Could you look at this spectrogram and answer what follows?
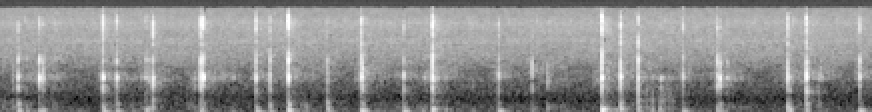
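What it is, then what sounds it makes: Stretched canvas on wooden frame tapped. The long nails of both hands rapidly tap the front of a small white stretched canvas on a hollow wooden frame, embroidered with black thread and held upright. About nineteen quiet, dry clicks come in an irregular patter, each pairing a soft low thump with a sharp mid-high tick and a bright edge. Each tap dies away almost instantly.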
